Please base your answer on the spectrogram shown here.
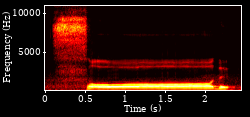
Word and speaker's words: صاد: زا، سین، شین، صاد۔ صاد اور ضاد کو پڑھتے ہوئے سپیلنگ میں جو آخری دال ہے اس پہ حرکت آئے گی: صاد، ضاد، طا ظا عین۔ یہ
